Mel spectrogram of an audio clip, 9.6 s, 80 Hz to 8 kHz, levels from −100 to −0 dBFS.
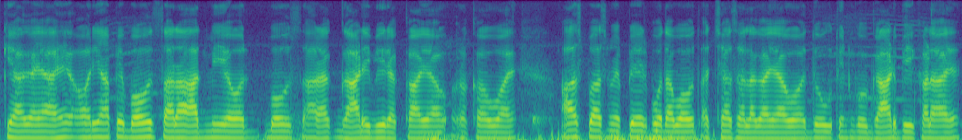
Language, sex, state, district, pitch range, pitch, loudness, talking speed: Hindi, male, Bihar, Katihar, 130-140 Hz, 135 Hz, -16 LUFS, 205 wpm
